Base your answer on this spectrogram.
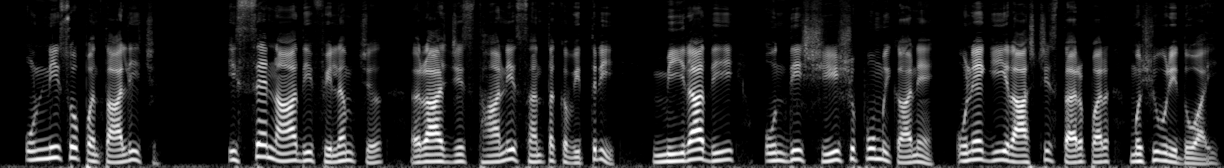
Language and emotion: Dogri, neutral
